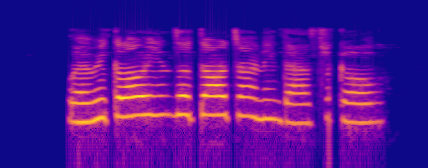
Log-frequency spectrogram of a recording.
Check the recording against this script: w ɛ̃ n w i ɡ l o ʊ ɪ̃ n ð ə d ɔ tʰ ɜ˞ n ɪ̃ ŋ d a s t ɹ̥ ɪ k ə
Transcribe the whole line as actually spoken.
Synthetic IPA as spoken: w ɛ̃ n w i ɡ l o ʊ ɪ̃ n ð ə d ɔ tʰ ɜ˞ n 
